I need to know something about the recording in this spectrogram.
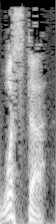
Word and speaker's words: Worcester: They're going to be playing in Worcester. That was cool how you pronounced that correctly.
